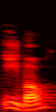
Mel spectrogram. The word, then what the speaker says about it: Igbo: let's continue from the IBO ethnic group I know it looks like Igbo but it's pronounced IBO right ethnic group of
